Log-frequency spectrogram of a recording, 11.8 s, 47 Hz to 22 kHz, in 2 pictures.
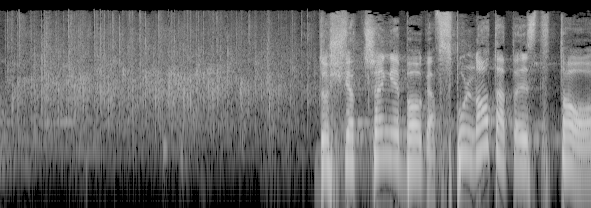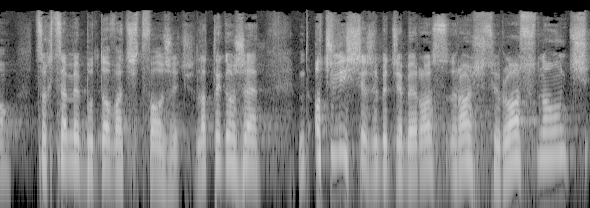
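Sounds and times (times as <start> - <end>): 
audience applause: 0.0 - 3.4
speech: 3.2 - 11.8.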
